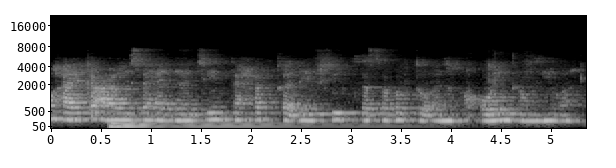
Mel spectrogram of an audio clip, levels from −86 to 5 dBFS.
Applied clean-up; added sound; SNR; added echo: none; Bowed string instrument; 11 dB; reverberation time 0.9 s.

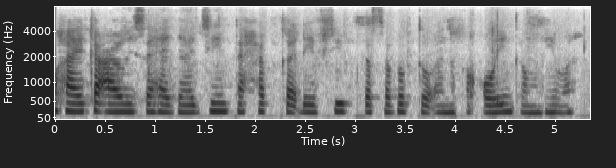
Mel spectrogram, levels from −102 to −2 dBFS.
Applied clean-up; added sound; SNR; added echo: none; none; none; none.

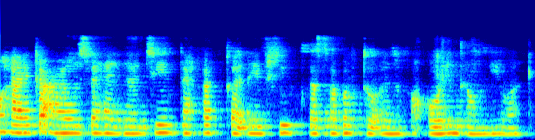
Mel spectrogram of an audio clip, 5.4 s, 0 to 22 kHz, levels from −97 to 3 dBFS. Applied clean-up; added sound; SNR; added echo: neural mask model DeepFilterNet 3.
